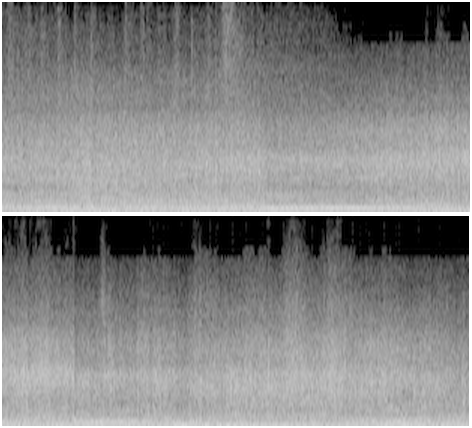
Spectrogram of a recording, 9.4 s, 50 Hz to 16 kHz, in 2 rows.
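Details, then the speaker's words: 1995/1996 Sea-Doo XP 800 two-stroke jet ski: a loud, rough, wavering drone, not firing on both cylinders. It looked like a blown exhaust at first, but the flush line had popped and the hull was filling with water. "I was coming in to get my helmet and Jason came in on this and I could hear it was not quite firing on 2."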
